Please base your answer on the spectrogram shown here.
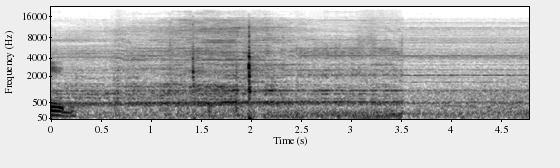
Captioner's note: mixer whirring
